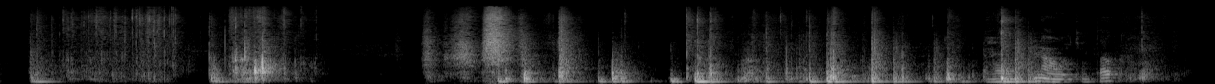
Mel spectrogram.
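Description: Plastic bag of coconut-fibre substrate crinkling and rustling as it is handled, in several bursts with short pauses, with thunks of a plastic storage tub being set down and moved.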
